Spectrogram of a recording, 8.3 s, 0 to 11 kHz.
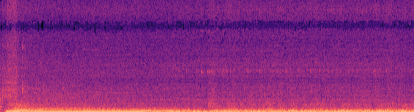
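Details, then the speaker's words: BMW E36 M3 cold start: engine catches, flares high, then drops and hunts unevenly; codes P1188 and P1189, owner suspects O2 sensors or injectors, unconfirmed; idle fluctuation on cold start. "the idle kind of fluctuates on a rough start I have a p1188 and p1189 code"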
